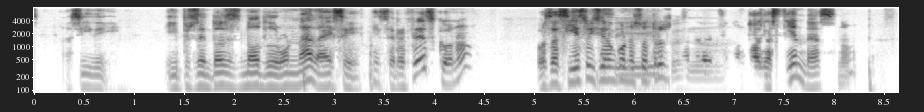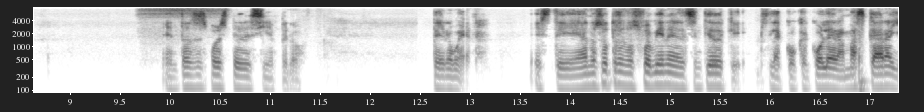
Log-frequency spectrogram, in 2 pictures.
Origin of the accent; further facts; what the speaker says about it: Mexico; A veces me pregunto si soy mexicano con estos gustos raros y estos rasgos escandinavos que me cargo.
